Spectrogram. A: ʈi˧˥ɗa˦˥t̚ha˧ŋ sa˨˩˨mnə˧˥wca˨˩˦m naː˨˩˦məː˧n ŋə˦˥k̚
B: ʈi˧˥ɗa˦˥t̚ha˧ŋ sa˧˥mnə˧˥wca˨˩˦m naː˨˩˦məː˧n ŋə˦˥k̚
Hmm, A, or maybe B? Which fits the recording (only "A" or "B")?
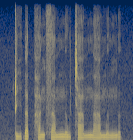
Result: B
